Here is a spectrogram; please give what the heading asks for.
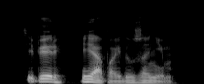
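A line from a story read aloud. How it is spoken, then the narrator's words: Calm. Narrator (Russian): спокойно ответил тот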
